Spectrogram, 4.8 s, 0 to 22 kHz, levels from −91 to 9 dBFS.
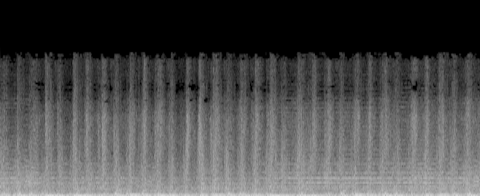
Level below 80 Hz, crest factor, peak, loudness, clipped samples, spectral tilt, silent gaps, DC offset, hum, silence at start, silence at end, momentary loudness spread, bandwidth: -20 dBFS; 12 dB; 0 dBFS; -13 LUFS; under 0.1%; -5.5 dB/octave; none; under 0.1%; none; 0 s; 0 s; 2 LU; 16 kHz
